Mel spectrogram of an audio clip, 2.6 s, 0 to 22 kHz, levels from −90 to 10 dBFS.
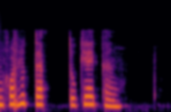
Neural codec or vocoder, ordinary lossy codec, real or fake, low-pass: codec, 16 kHz in and 24 kHz out, 1.1 kbps, FireRedTTS-2 codec; AAC, 48 kbps; fake; 7.2 kHz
